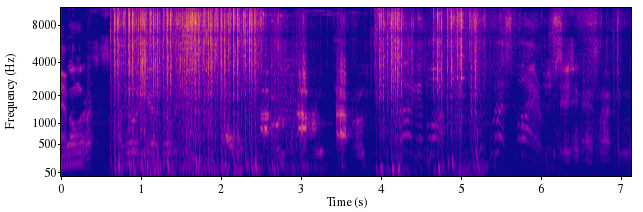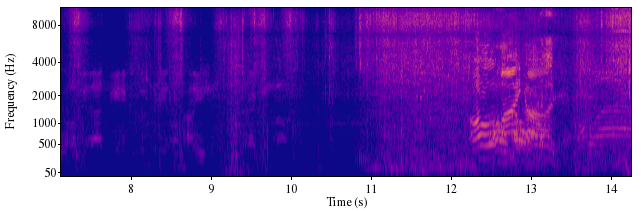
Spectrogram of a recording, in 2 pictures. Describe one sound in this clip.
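Rifle shots ring out in quick bursts.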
